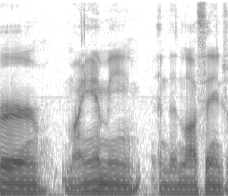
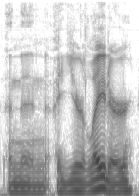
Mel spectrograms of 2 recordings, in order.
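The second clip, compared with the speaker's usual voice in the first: normal talking voice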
